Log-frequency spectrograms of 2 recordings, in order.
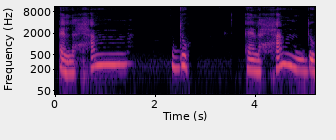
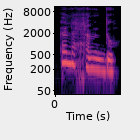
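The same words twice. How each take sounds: First: Elhamdu said slowly, the h sounded clearly; slow demo. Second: Elhamdu said slowly, landing on the d; slow demo. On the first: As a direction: draw out Elhamdu, stressing the h. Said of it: "Voici la lettre H". (Elhamdu lentement, en marquant le h) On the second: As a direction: stretch Elhamdu out. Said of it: "la lettre Del". (Elhamdu lentement, bien appuyer le d) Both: Shown as a demonstration.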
